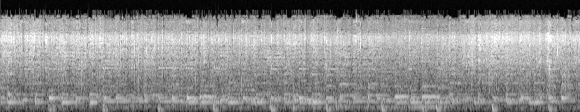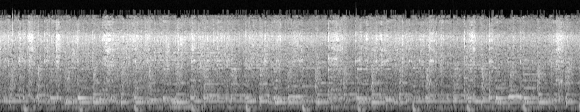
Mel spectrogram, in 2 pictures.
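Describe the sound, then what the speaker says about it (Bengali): Onions sizzle steadily in leftover oil from frying chillies, cooked for a Bengali potato bhorta, a loud, dense, continuous crackle with faint stirring clatter throughout and no voices. "এখন তেলগুলোর মধ্যে পেঁয়াজটা ছেড়ে দেবো।"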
